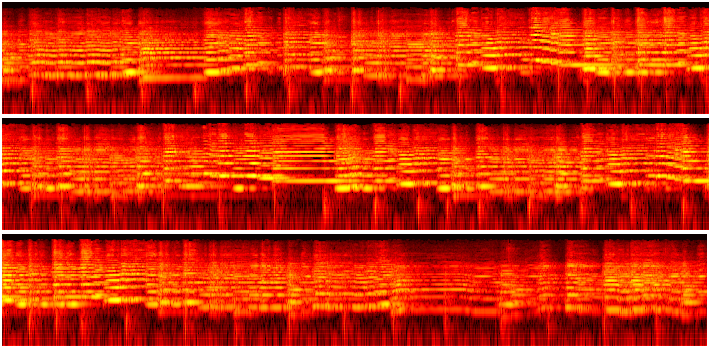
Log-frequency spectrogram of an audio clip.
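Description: Solo fiddle playing a slowish trad-style reel in D: a steady stream of quick bowed notes with a longer held note about halfway through.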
